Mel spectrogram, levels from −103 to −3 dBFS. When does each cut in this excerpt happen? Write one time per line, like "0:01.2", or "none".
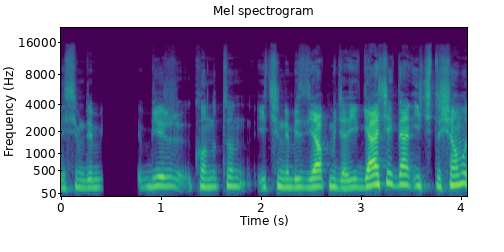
none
